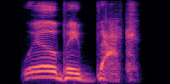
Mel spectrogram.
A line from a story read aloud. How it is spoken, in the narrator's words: he barked out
